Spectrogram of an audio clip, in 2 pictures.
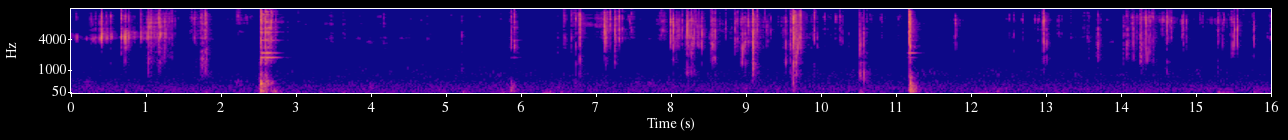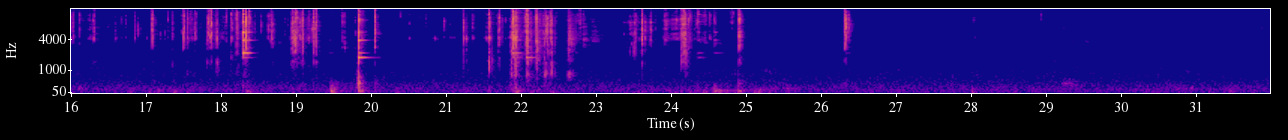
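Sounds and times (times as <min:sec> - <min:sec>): eggshell crackling as peeled: 0:00.0 - 0:01.9, 0:06.5 - 0:10.9, 0:12.5 - 0:19.4.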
